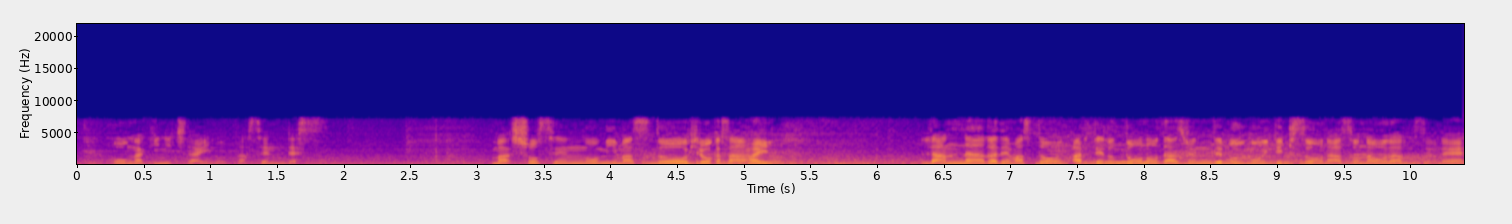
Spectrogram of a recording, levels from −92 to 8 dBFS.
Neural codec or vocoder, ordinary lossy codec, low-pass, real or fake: codec, 16 kHz, 16 kbps, FunCodec, trained on Chinese and English, 50 frames a second; none; 7.2 kHz; fake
